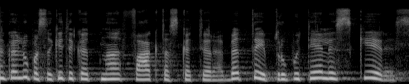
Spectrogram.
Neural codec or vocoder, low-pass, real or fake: none; 14.4 kHz; real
